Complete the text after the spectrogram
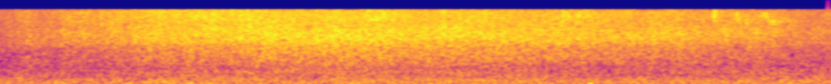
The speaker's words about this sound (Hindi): देखो आप सबका व्यक्ति के जीवन की बात मैंने बाबा को बताई, इसलिए आप सबने अप्रूवल की तालियां बजाई।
